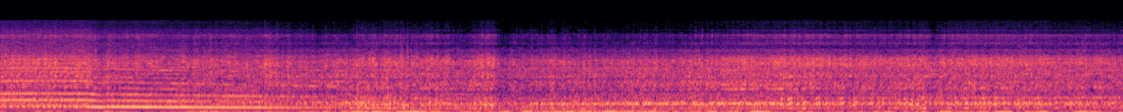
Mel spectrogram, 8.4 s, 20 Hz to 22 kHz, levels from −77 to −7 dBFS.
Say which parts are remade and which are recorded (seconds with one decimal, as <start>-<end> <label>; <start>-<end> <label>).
0.0-1.1 recorded; 1.1-2.6 remade; 2.6-8.4 recorded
